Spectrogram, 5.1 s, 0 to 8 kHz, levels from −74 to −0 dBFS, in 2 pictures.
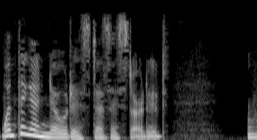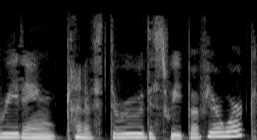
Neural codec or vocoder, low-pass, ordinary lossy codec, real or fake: none; 7.2 kHz; MP3, 32 kbps; real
